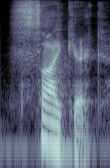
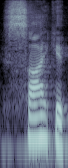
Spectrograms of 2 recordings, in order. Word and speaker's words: psychic: This is pronounced as psychic, no P, psychic connection.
